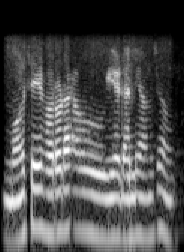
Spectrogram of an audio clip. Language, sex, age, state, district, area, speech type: Odia, male, 18-30, Odisha, Kandhamal, rural, conversation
